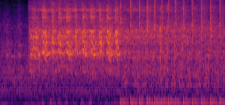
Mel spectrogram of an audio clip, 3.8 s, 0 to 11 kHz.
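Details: 1995 BMW K75RT that sat about 9 years, after fuel system overhaul and new fan and coolant temp sensor: starts with an uneven stumbling beat, about three pulses a second; injectors not delivering fuel on all cylinders.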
